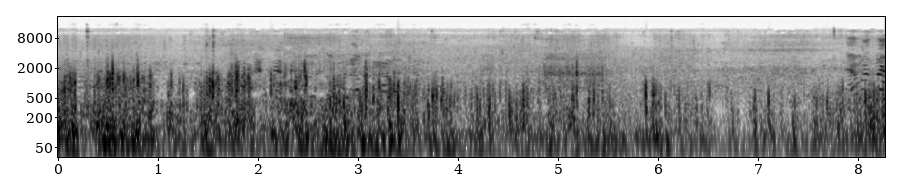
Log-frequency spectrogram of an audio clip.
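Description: Wind buffeting the camera microphone as a steady, gusting low rumble, with indistinct voices mixed in.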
